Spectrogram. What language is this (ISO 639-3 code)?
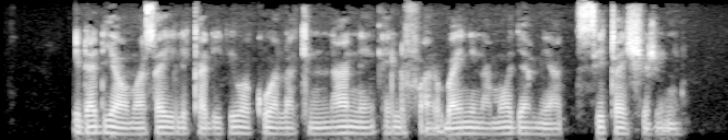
swa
